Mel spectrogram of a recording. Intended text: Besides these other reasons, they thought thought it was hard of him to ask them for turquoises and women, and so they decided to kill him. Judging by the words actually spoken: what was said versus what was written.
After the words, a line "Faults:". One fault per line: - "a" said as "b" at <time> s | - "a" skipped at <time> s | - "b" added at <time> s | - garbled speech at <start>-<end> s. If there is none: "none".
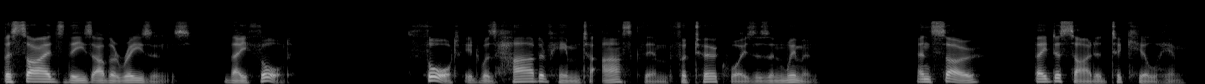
Besides these other reasons, they thought thought it was hard of him to ask them for turquoises and women, and so they decided to kill him.
Faults:
none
